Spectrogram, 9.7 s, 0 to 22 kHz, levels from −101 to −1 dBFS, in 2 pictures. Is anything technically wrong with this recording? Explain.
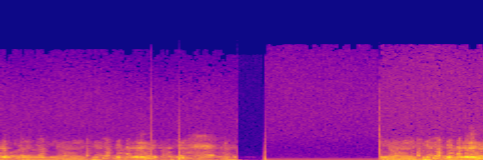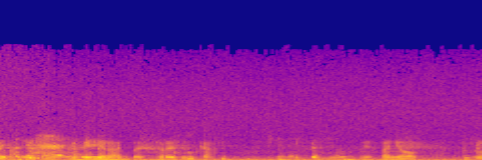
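Yes. At 1.3 s there is a brief chirp-like blip, a sharp burst of stray energy that rises to around -15 dBFS and sits at the wrong frequencies. This is a corrupt frame decoded: flipped bits inside a compressed frame led the decoder to misread gains or spectral codes and play the frame regardless, so energy landed in the wrong places. Its very short span points to roughly two damaged frames.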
